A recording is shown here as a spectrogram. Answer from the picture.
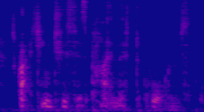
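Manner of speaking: ordinary delivery, nothing marked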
